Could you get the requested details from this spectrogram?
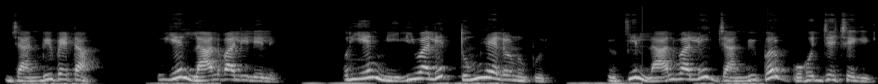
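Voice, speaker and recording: Bossy middle-aged mother, voiced by a woman, scolding, insistent, animated pitch. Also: a little slow. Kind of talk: animated storybook voice acting.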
